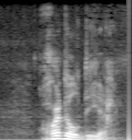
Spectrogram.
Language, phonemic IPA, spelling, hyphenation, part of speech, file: Dutch, /ˈɣɔrdəlˌdiːr/, gordeldier, gor‧del‧dier, noun, Nl-gordeldier.ogg
- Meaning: armadillo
